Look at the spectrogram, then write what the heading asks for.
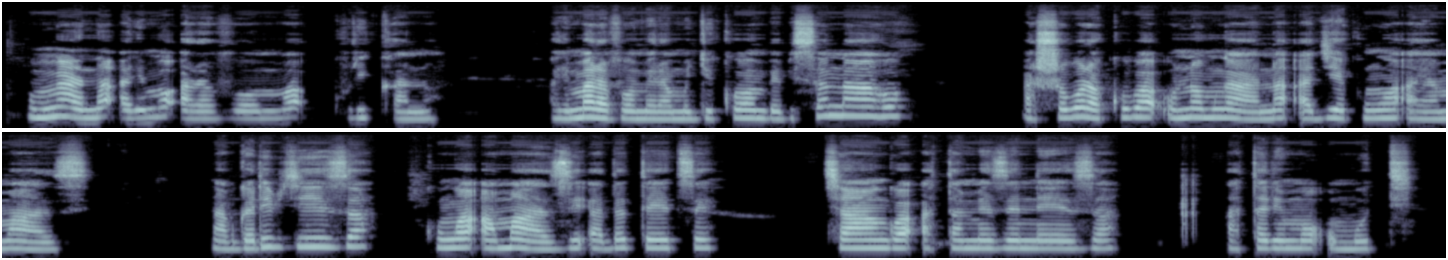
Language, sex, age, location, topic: Kinyarwanda, female, 18-24, Kigali, health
